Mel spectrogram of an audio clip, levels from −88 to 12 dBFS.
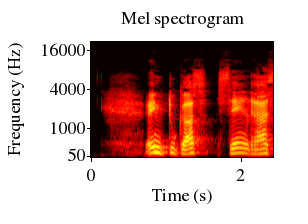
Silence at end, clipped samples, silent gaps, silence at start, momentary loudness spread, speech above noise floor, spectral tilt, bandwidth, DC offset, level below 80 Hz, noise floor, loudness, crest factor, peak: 0 s; under 0.1%; none; 0.25 s; 20 LU; 22 dB; -5 dB/octave; 11 kHz; under 0.1%; -68 dBFS; -40 dBFS; -18 LUFS; 20 dB; 0 dBFS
